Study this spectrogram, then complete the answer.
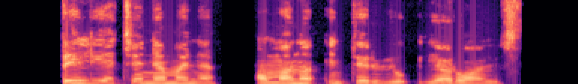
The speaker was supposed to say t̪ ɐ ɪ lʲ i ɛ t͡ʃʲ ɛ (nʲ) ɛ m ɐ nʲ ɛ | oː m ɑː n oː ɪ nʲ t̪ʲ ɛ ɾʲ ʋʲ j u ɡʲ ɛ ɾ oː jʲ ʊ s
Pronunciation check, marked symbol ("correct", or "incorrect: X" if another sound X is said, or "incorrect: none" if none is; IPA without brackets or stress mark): correct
